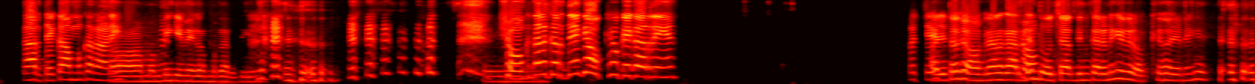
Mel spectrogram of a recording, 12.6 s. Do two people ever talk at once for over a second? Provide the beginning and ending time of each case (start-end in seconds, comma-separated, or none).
none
